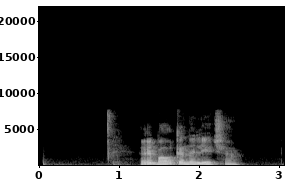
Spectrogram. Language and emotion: Russian, neutral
